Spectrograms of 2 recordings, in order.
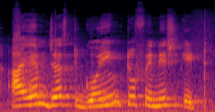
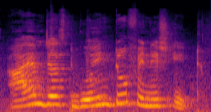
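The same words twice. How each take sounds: No difference in how they are said.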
